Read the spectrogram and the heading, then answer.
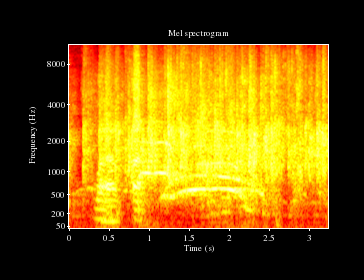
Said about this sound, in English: And this being our fifth year and our first year here at the Overland Park Convention Center. Big round of applause to them. They were great.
